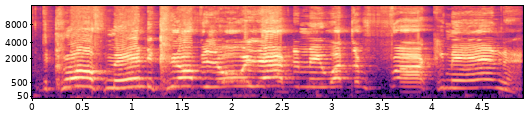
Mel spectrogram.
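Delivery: high, loud outburst; exasperated shout. Real, not acted. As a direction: yell at the clingy cloth. Cloth keeps sticking in game.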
